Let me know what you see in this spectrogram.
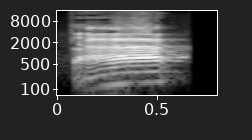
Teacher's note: জিহ্বার গা উপরের দাঁতের গোড়ার ভিতর দিয়ে লাগবে মুখ খুলে দিবে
